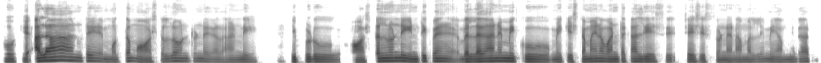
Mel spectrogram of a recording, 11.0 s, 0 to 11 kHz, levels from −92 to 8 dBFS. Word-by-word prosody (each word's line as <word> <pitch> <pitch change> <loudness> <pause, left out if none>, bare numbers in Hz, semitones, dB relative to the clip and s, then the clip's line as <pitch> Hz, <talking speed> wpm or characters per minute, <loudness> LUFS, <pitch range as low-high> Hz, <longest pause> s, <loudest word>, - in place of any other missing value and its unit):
Okay. 115 -1 -2
అలా 155 +4 +9 0.3
అంటే 150 -1 -2 0.3
మొత్తం 105 +8 -4 0.2
హాస్టల్‌లో 115 +7 -4
ఉంటుండే 130 -1 -7
గదా 105 -2 -9
అండి. 105 +1 -4 0.6
ఇప్పుడు 115 0 -1 0.5
హాస్టల్ 105 +7 +1
నుండి 145 0 +4
ఇంటికి 130 +4 0
వె 130 - +5 0.3
వెళ్ళగానే 125 +4 +4
మీకు 125 -1 +1 0.4
మీకిష్టమైన 115 +4 -1
వంటకాలు 120 +1 0
జేసి 110 -1 -4 0.2
చేసిస్తుండేనా? 100 -3 -4
మళ్ళీ 105 +3 -7
మీ 110 - -4
అమ్మగారు. 110 +3 -6
115 Hz, 120 wpm, -26 LUFS, 105-130 Hz, 0.6 s, అలా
